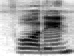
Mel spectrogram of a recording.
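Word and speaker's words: foreign: फॉरेन, फॉरेन बहुत ज़्यादा आता भी है आपके बोलने में भी, पर किताब पढ़ने में, फॉरेन कंट्रीज के लोग ना, ठीक है।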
